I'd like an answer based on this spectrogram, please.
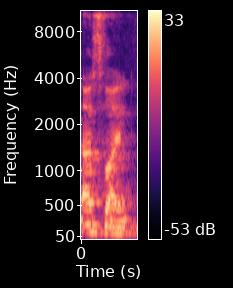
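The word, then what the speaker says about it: otherwise: और ये दूसरा जो वर्ड है वो है अर्सवाइल। अर्सवाइल का मतलब होता है आर जो है उसे बेटा साइलेंट करके बोलना आपने, इसका मतलब होता है साबका।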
